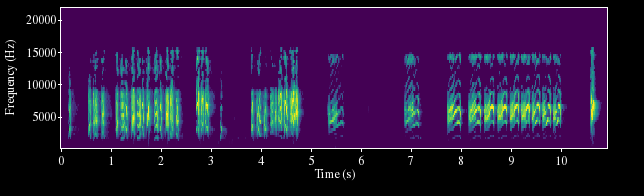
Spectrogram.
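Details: Brown-throated sunbird (sogok ontong), Indonesia, singing clean and continuous for training: dense buzzy high chattering bursts alternate with series of repeated rising slurred whistles, separated by short silences, with a clear background.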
